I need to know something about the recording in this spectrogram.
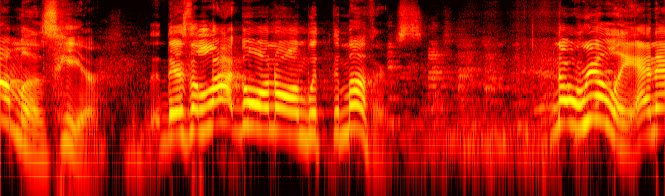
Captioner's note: laughter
